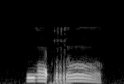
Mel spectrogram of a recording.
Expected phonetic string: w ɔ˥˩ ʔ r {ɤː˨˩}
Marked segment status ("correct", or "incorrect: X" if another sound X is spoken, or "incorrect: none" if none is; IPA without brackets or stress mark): incorrect: ɤː˥˩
